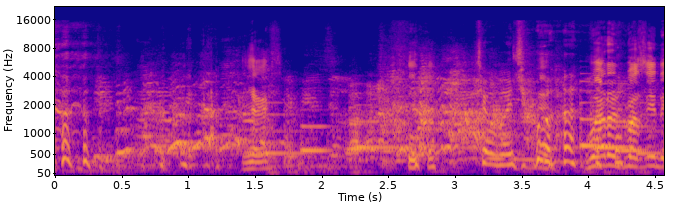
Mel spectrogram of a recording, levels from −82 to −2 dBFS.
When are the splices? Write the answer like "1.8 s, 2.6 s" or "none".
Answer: none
